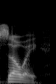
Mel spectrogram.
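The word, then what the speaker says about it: Zoë: It's pronounced traditional Zoe, Z-O-E, but with 2 dots over the O.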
